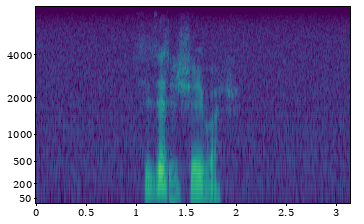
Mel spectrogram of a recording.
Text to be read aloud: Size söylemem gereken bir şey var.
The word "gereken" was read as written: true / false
false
